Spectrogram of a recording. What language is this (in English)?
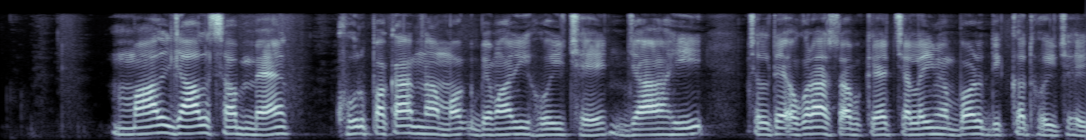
Maithili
